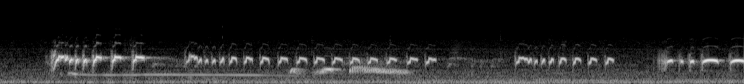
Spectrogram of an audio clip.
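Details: Zebra doves of the local type, male and female, calling back and forth: long runs of rapid, evenly spaced staccato coos repeated in several bursts, with a smooth falling low whistle-like tone early on and background hum.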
